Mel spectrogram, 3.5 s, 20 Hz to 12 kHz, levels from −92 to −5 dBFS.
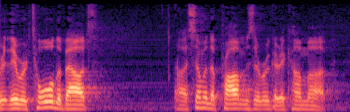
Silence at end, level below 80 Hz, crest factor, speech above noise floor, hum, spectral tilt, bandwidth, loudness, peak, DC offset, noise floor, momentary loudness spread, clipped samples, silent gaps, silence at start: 0.25 s; -68 dBFS; 18 dB; 34 dB; none; -6 dB/octave; 10.5 kHz; -21 LUFS; -2 dBFS; under 0.1%; -55 dBFS; 12 LU; under 0.1%; none; 0 s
